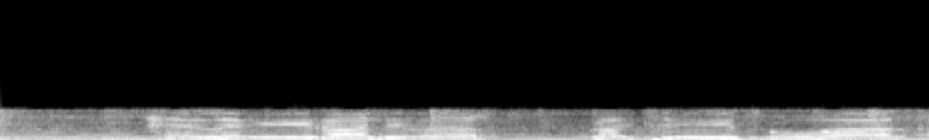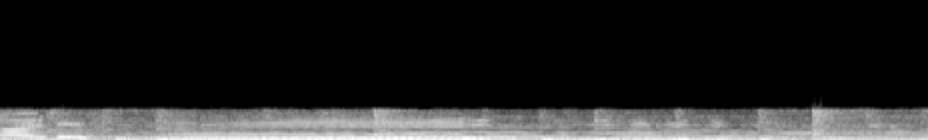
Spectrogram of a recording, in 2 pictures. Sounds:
singing

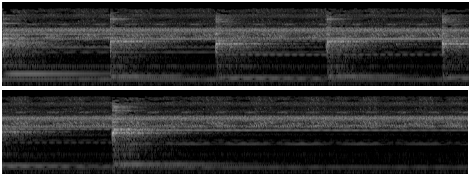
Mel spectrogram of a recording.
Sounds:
music
musical instrument

